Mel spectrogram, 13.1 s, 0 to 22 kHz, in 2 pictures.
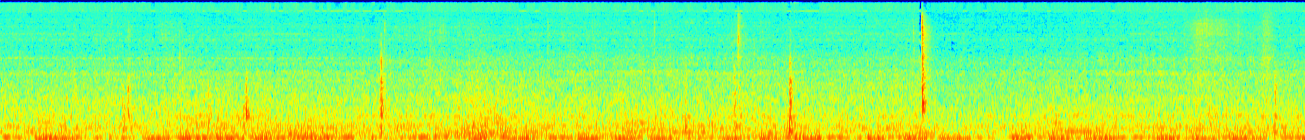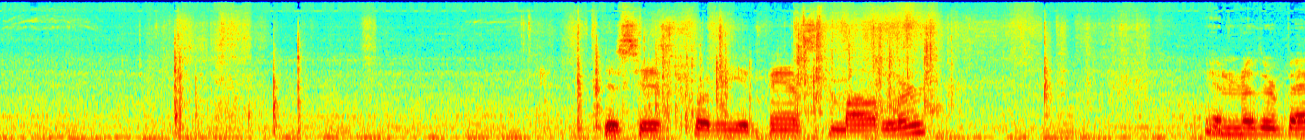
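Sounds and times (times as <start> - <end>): low background rumble: 0.0 - 13.0.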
